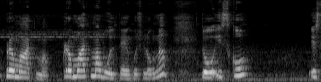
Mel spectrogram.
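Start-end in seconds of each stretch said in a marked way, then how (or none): 0.1-1.5 परमात्मा said as "pramatma", first vowel dropped; common mispronunciation. Shown as a demonstration. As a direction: run the first syllable of परमात्मा together as "pra". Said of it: "इसको जब हम बोलते हैं तो कैसे".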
